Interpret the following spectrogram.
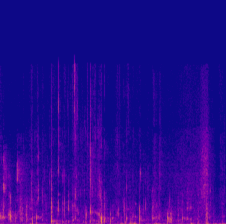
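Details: Lucky, a two-and-a-half-year-old male English-type Labrador Retriever, eats raw food indoors: sharp, crunchy bites and wet chewing come in irregular bursts over a low, thudding rumble.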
